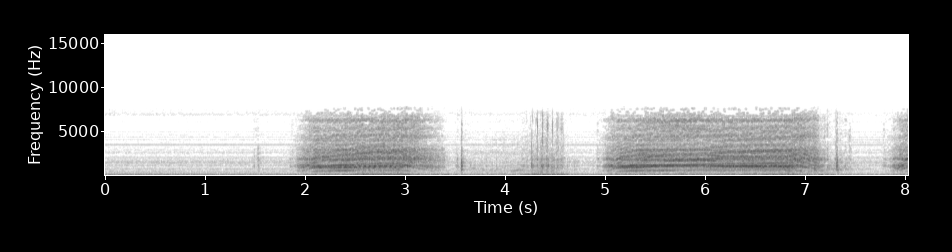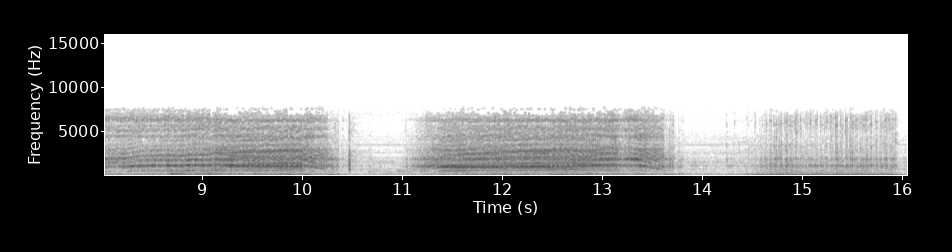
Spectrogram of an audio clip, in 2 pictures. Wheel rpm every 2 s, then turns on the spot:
10, 60, 80, 80, 140, 80, 100, 20.
2-4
